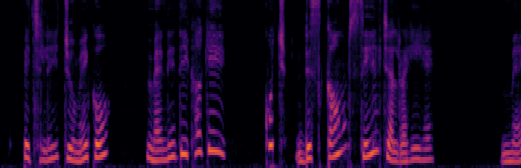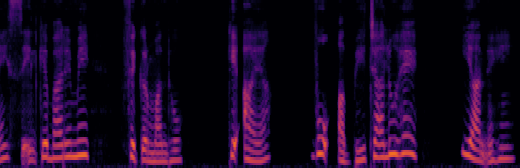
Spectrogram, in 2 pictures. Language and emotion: Urdu, fearful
